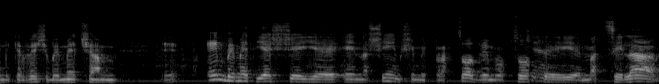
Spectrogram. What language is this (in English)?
Hebrew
